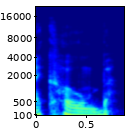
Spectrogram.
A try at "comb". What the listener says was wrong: You don't pronounce the B.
